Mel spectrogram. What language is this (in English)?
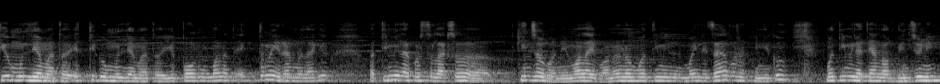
Nepali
